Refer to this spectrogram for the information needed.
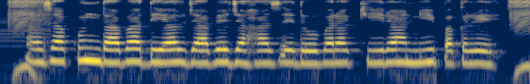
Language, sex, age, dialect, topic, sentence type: Magahi, female, 18-24, Northeastern/Surjapuri, agriculture, question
